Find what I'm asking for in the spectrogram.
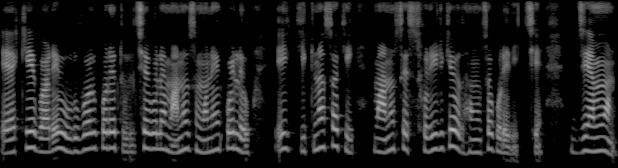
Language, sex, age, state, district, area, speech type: Bengali, female, 60+, West Bengal, Jhargram, rural, spontaneous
